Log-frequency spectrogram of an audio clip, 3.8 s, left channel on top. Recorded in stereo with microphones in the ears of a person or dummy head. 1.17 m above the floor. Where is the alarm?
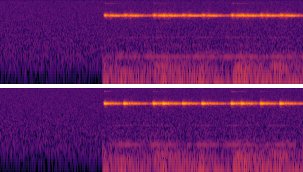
45° right (ahead or behind), 2.5 m.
